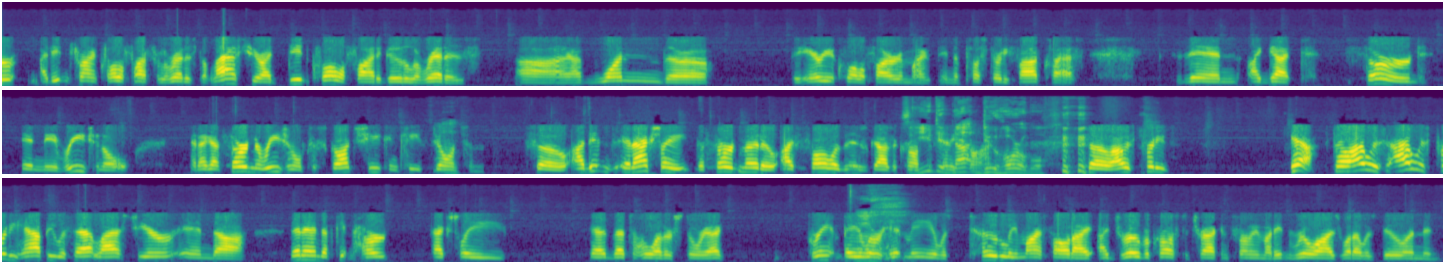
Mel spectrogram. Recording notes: on the phone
